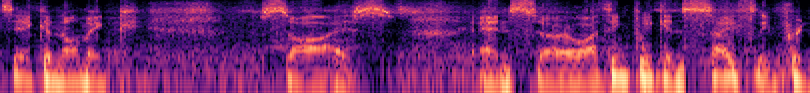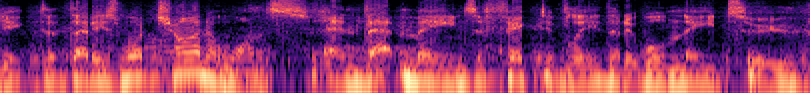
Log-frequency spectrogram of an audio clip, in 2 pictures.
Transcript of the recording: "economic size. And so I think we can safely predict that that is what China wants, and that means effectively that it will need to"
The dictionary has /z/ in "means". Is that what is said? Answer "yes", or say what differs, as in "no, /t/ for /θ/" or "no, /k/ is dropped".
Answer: yes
